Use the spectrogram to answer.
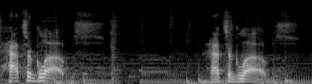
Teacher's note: it's a consonant connected to a vowel and we tie everything together that's linking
